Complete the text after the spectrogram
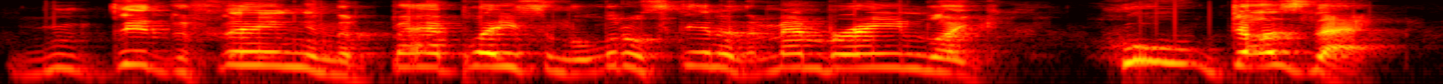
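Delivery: retold yelling. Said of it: "Why are you yelling at me".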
